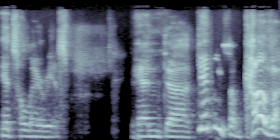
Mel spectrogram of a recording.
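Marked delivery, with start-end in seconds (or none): 1.4-2.8 put-on New Jersey accent, cover said without R. Retelling a medic running up to help the injured, in a New Jersey accent. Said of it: "he had this wonderful New Jersey accent".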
